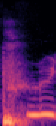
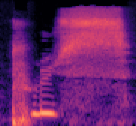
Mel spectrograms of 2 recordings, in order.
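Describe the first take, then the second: First: The final S of the word is silent. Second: The final S of the word is pronounced. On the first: There is no more money. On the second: There is more money.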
